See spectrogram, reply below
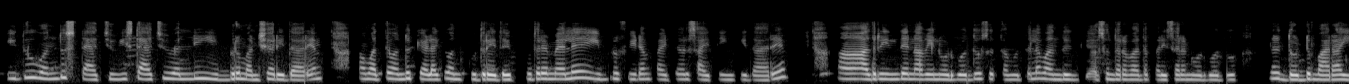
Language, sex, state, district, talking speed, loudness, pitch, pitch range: Kannada, female, Karnataka, Bellary, 170 wpm, -22 LUFS, 240 Hz, 225-255 Hz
